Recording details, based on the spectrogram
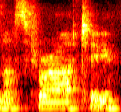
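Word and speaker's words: NOS4A2: I've just been informed this Joe Hill one is pronounced Nosferatu, so yeah.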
